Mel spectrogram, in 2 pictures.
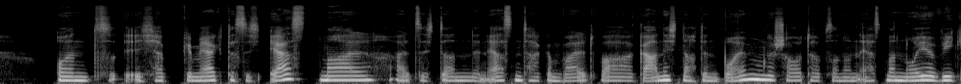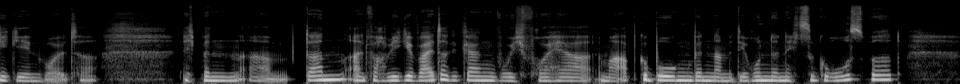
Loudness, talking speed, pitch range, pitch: -23 LUFS, 155 wpm, 175-200 Hz, 185 Hz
